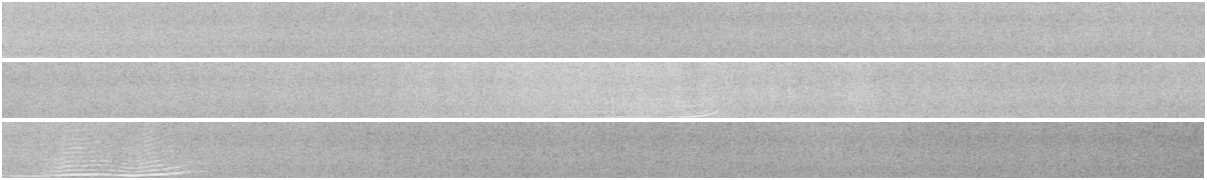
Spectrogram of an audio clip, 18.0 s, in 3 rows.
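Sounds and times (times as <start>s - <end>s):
ocean hiss: 6.5s - 13.2s
whale song: 8.0s - 10.0s, 11.9s - 13.2s.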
